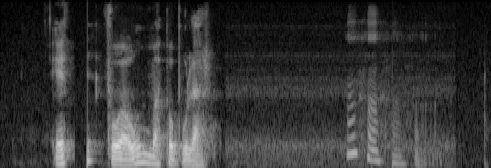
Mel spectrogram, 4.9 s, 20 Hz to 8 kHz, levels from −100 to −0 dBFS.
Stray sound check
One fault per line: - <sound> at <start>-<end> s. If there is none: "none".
- dropout at 0.7-0.9 s
- laugh at 3.4-4.4 s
